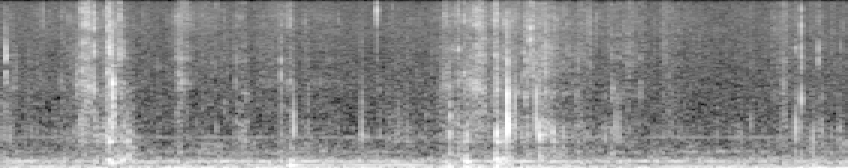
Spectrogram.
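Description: A solid, dry yellow soap bar held in the hand is sliced with a metal utility blade. Short, crisp cutting clicks and light crumbly patter sound over a steady low hum, with a few sharper, brighter snaps standing out.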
